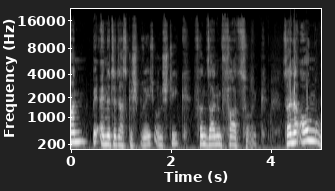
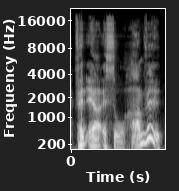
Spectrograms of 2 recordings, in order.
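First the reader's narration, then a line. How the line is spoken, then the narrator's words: Grumbling. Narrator (German): brummte er schließlich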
